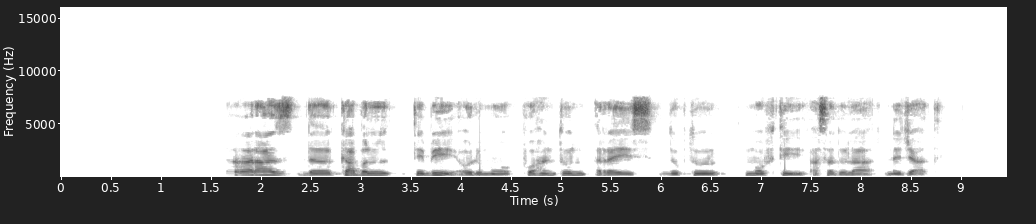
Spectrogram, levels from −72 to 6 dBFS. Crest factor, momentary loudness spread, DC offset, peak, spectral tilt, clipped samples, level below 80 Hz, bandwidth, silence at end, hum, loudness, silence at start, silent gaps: 22 dB; 12 LU; under 0.1%; -8 dBFS; -3 dB/octave; under 0.1%; -72 dBFS; 8 kHz; 0.65 s; none; -27 LUFS; 1.7 s; 3.46-3.51 s, 4.56-4.60 s, 5.29-5.33 s, 6.66-6.84 s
